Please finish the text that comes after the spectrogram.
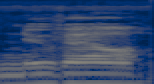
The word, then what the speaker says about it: Nouvelle: I believe that's how you pronounce it, Nouvelle. That's how they pronounce it in the video.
